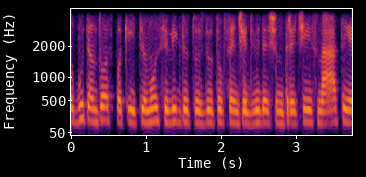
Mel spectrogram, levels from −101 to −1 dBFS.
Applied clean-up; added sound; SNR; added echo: none; none; none; none.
